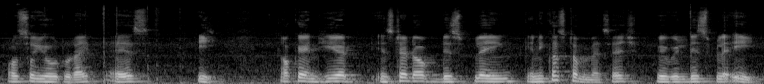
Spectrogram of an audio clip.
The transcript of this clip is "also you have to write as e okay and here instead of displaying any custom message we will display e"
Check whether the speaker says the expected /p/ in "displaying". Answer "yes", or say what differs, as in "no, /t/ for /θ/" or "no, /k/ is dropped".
yes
